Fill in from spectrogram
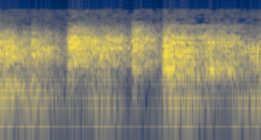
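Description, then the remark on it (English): A loud cartoon crash as Daffy Duck, flying through a low cloud, hits a chimney: a dense, noisy clatter of thuds and rubble that surges in several rough waves over about three seconds, with no voices. “Somebody put a chimney in that cloud.”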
